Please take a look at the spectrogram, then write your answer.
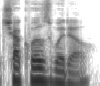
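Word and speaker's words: chuck-will's-widow: low chant of the chuck will widow, a name which the owner himself pronounces with a rest after the first syllable.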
